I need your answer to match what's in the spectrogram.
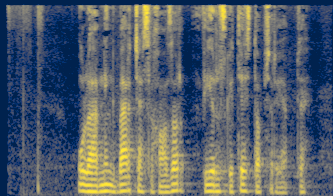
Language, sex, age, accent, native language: Uzbek, male, 25-34, Toshkent shahri, Uzbek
